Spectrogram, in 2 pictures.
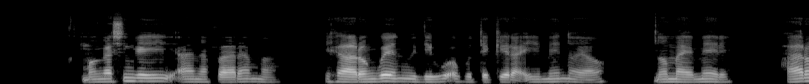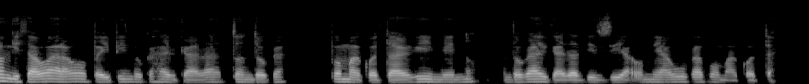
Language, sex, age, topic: Oshiwambo, male, 18-24, agriculture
